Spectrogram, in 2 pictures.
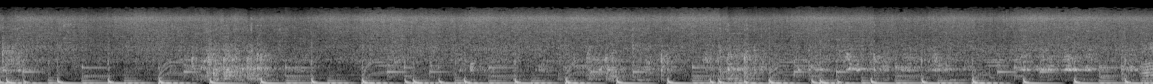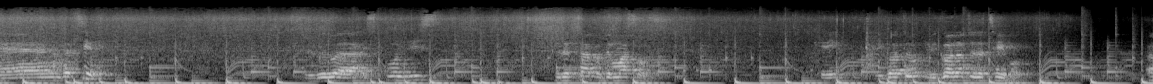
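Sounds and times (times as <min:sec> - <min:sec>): sauce sizzling in a wok: 0:00.0 - 0:22.3
metal ladle scraping pan: 0:01.8 - 0:02.8, 0:04.5 - 0:12.2.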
